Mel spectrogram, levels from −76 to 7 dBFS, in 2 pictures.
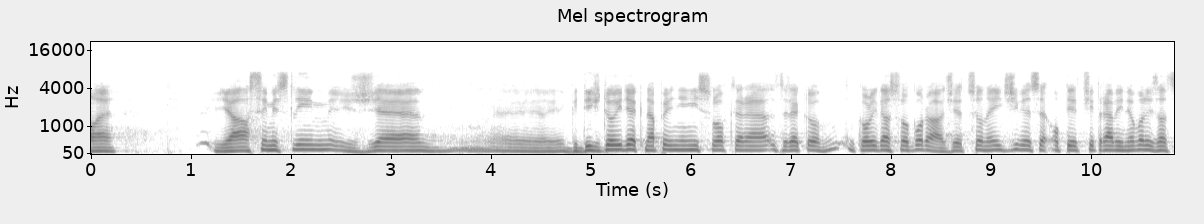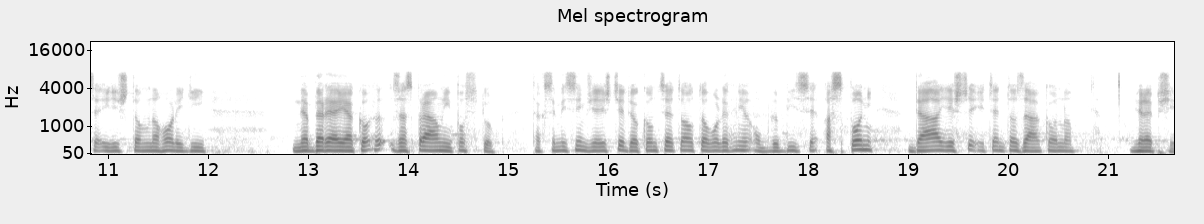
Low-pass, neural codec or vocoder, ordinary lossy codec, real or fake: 7.2 kHz; codec, 16 kHz, 2 kbps, FunCodec, trained on Chinese and English, 25 frames a second; MP3, 64 kbps; fake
